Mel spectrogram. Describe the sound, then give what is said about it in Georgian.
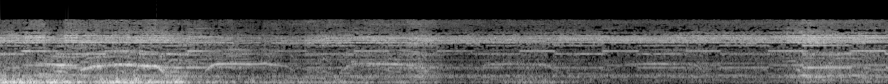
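Crowd in Libya loudly shouting and cheering in greeting for Muammar Gaddafi, many voices raised together in repeated rhythmic bursts that stay strong from start to end. “გავრცელა კადრები, რომელშიც ნათქვამი იყო, რომ მუამარ კადაფი გავიდა ხალხში, თუ ის ადამიანი, ვინც მუამარ კადაფის მიამსგავსეს და მას ბრბო აღტაცებული შეზახილებით”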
